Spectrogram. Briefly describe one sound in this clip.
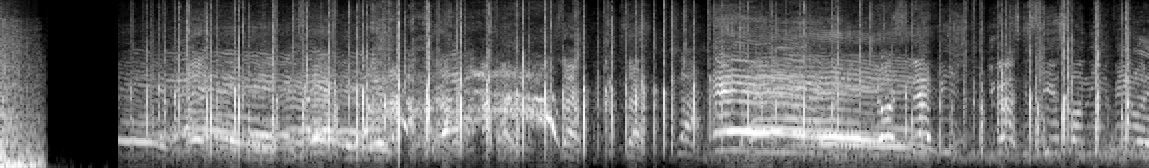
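Young boys sing and chant together loudly.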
